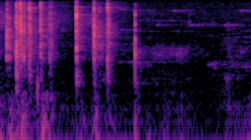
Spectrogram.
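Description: Typing a style name on a computer keyboard in Microsoft Word: a quick burst of close, crisp key clicks, a short pause, then a few more separate taps and one final keystroke.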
